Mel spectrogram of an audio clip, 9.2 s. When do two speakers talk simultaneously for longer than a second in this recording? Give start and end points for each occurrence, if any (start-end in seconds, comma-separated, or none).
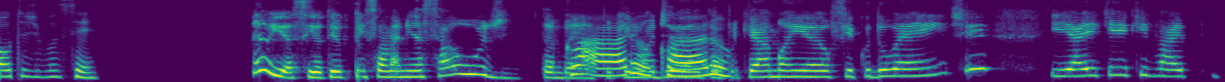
4.2-5.5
